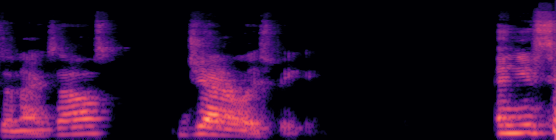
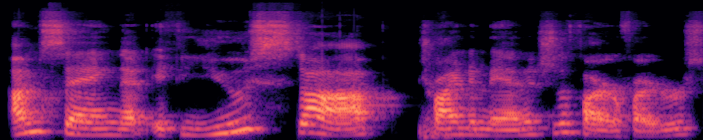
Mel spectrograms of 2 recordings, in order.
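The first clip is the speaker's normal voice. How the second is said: ordinary talk, nothing marked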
